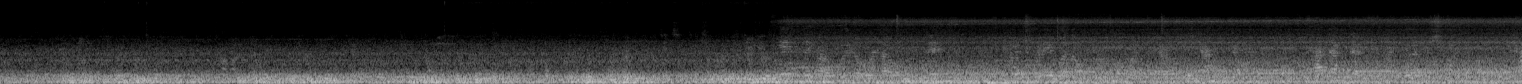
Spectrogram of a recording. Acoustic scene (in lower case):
subway train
